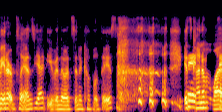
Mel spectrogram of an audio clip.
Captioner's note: laughs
